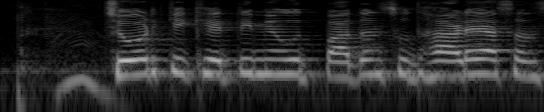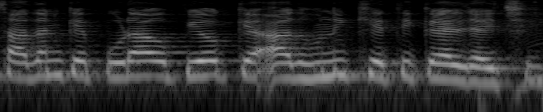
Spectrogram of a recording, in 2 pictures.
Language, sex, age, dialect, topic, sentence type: Magahi, female, 31-35, Western, agriculture, statement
